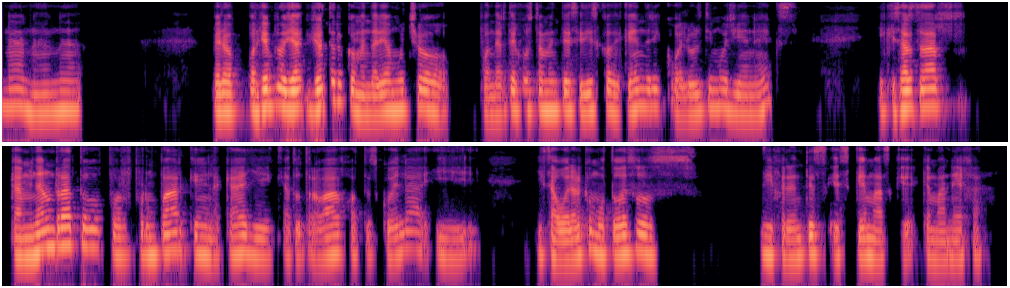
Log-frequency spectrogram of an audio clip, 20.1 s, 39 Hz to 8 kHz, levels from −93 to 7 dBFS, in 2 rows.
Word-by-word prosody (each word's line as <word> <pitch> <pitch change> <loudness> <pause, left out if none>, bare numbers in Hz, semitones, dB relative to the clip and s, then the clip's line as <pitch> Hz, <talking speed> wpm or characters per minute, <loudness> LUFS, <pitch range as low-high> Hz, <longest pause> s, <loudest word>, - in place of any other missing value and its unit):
na 150 0 -3
na 120 -2 -2
na." 130 +1 -1 1.3
Pero, 125 0 +4
por 135 -2 +2
ejemplo, 145 +2 +6
ya 140 +1 +9
yo 140 +3 +5
te 190 - 0
recomendaría 120 -7 +1
mucho 130 -2 +1 0.3
ponerte 115 +5 -2
justamente 130 -1 0
ese 130 -2 -1
disco 130 +2 0
de 120 - 0
Kendrick 145 +3 -2
o - - -3
el 110 +1 -3
último 140 +5 -2
GNX, 125 +5 -5 0.8
y 130 - -7
quizás 140 +2 +4
te 145 - +1
vas 150 0 +2 0.6
caminar 125 +5 +4
un 175 +1 +3
rato 180 -2 +3
por 125 -2 -4
por 130 0 -4
un 130 0 +1
parque 145 0 +1
en 125 -2 -1
la 115 - -8
calle, 130 -4 -2
que - - -16
a - - -6
tu - - -6
trabajo, 130 +5 -1
a - - -7
tu 130 - -13
escuela, 140 +5 -5
y 120 +7 -8 0.6
y 125 - -8
saborear 115 +1 +2
como 130 -4 -1
todos 130 +2 +3
esos 135 -3 -3 0.6
diferentes 125 +1 -1
esquemas 120 -2 -2
que - - -8
que 115 - -6
maneja. 110 +1 -6
130 Hz, 160 wpm, -22 LUFS, 120-140 Hz, 1.3 s, ya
